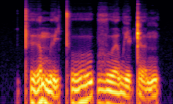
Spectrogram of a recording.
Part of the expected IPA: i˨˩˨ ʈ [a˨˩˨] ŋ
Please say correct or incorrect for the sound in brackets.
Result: incorrect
